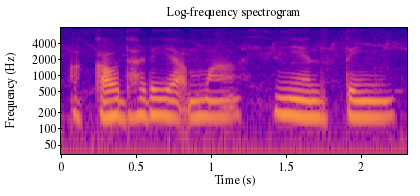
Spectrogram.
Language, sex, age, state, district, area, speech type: Santali, female, 18-30, West Bengal, Malda, rural, spontaneous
